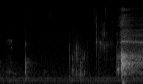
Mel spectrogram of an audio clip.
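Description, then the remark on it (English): Faint, wet mouth sounds give way to one louder sip of coffee with a brief slurping rush near the end, no talking. “fill it with your favorite liquid, I like coffee. And join me now for the unparalleled pleasure, the dopamine hit of the day, and the thing that makes everything better.”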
